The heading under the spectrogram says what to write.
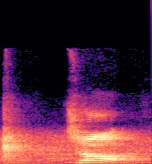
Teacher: च देखो, च, छ जाएगा हमेशा जीभ ऊपर, तालु में मार देगा और वहां से आवाज बाहर आएगी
